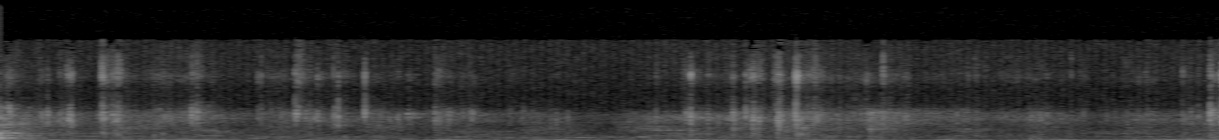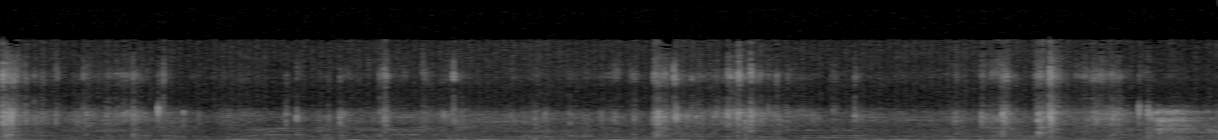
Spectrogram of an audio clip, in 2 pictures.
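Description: Scissors snipping through kite tissue paper along a glued edge line: faint, irregular small clicks of the blades, with the thin paper crackling as it is handled.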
